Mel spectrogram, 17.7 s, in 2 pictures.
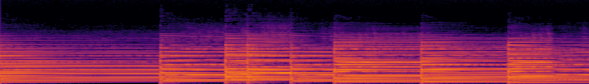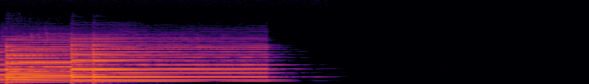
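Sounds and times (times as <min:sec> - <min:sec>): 
French horn: 0:00.0 - 0:13.0.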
